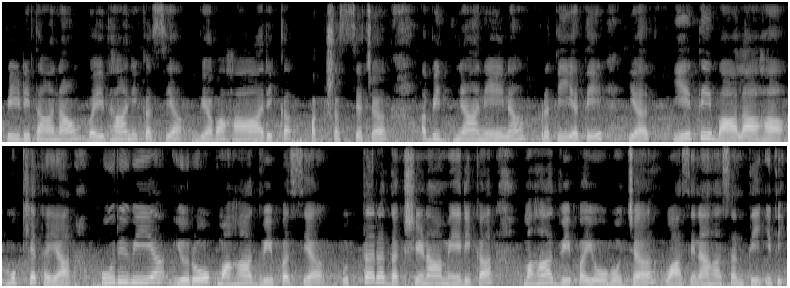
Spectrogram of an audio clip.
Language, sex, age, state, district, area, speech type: Sanskrit, female, 30-45, Karnataka, Dakshina Kannada, urban, read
